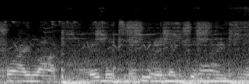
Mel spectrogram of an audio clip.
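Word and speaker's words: Frylock: It's fry lock.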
